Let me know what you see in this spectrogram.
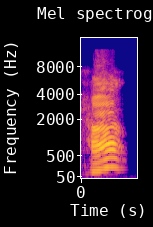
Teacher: Ha makhrajnya di tengah-tengah halqun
